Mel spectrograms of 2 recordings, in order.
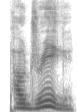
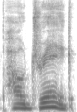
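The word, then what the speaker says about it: Pádraig: Powdrig. Drig rhyming with rig. Powdrig. Okay, thank you. Powdrig o Roosh. Powdrig. Okay, I got it.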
